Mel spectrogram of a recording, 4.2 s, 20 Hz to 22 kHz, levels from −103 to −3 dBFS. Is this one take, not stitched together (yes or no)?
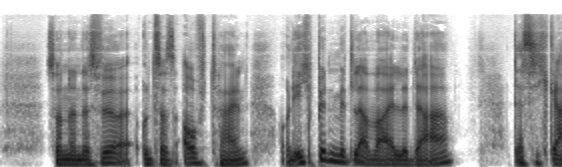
yes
